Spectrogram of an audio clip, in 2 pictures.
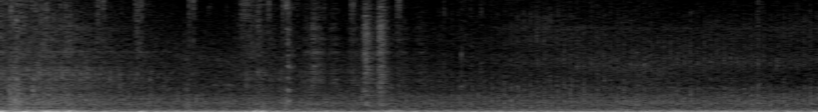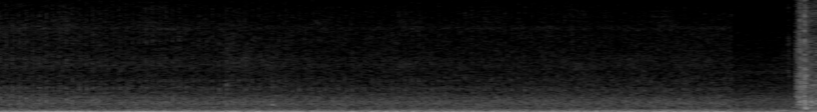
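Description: Cranks and catches, then settles into a lumpy, uneven cold idle with a stumbling beat, consistent with a cold-start misfire.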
